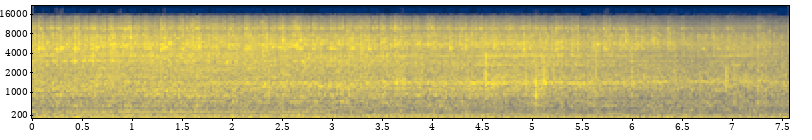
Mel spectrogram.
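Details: 1968 Oldsmobile Delmont V8: even, steady idle rumble with no knocks or ticks; normal idle.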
